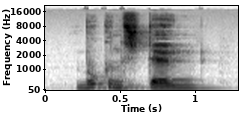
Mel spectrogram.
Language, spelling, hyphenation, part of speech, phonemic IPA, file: Dutch, boekensteun, boe‧ken‧steun, noun, /ˈbu.kə(n)ˌstøːn/, Nl-boekensteun.ogg
- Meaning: a bookend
